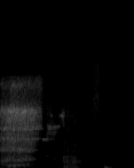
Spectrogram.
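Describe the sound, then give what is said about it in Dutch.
Faint, airy breathing, a slow deep breath in and out, during a calm guided breathing check-in. It comes as a few soft bursts separated by short pauses, with no talk. “Dus wat je mag is samen gewoon eh, diep in en uit ademen. Dus adem in.”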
